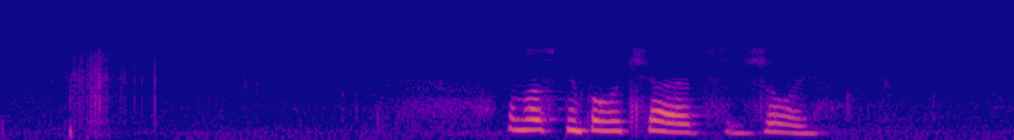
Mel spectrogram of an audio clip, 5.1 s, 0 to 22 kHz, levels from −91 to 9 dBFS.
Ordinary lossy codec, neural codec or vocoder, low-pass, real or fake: none; vocoder, 44.1 kHz, 128 mel bands every 512 samples, BigVGAN v2; 5.4 kHz; fake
